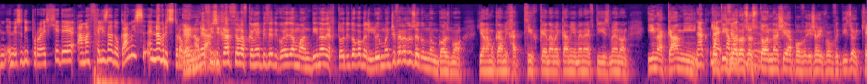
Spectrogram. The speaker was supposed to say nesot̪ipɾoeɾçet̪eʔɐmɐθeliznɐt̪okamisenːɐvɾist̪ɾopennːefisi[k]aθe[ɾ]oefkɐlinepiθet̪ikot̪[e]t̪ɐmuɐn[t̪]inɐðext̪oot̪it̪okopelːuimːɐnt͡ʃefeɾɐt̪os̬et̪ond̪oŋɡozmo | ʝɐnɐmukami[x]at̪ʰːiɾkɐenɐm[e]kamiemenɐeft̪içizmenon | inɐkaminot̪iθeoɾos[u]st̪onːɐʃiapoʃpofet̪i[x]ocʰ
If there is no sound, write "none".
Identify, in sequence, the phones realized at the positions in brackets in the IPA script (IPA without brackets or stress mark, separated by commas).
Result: k, l, i, d̪, x, e, o, s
